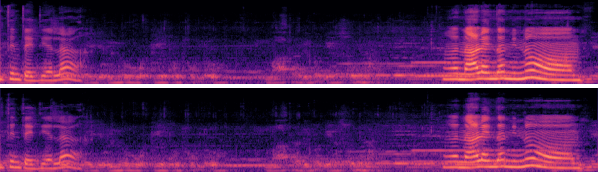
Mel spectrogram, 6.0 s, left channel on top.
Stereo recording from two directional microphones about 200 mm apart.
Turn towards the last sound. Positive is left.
turn(degrees=20)  # may be behind; listen again after turning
